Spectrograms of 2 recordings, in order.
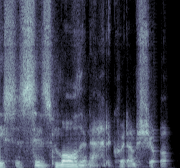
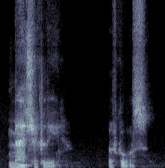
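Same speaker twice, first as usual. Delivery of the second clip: lowered, hushed voice; 2 semitones lower, 9 dB quieter than usual. A game master narrating a character explaining a mortar and pestle, lowered voice. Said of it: "He kind of lowers his voice".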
